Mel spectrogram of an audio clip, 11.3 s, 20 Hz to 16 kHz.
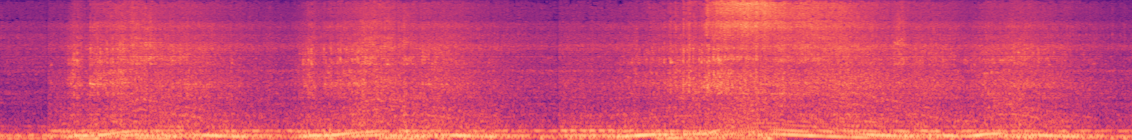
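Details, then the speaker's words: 1979 Chrysler 300 V8, lumpy idle with a few light revs after an exhaust leak and muffler were fixed: dull knock from the old exhaust hitting the floor pan, stopping when revved. "I imagine you can hear the exhaust knocking on the floor. Yet another reason to replace this old system. You rev it up a little bit, it stops."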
